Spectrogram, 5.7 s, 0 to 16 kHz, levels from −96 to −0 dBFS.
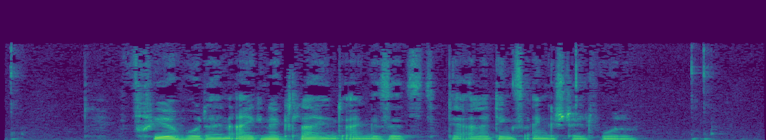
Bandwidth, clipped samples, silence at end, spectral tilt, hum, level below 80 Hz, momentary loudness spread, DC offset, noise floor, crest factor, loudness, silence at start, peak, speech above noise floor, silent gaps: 11.5 kHz; under 0.1%; 0.4 s; -5.5 dB/octave; none; -54 dBFS; 21 LU; under 0.1%; -62 dBFS; 18 dB; -29 LUFS; 0.1 s; -10 dBFS; 35 dB; none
